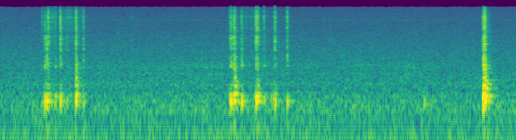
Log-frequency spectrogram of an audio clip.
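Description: Long fingernails of both hands tap on the top of a sealed, likely full Tully's aluminum coffee bottle can lying on its side on a table. About ten short, dry metallic clicks come in two quick clusters, followed by a faint tap and then one sharper, brighter tap near the end. Each click dies away almost instantly.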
